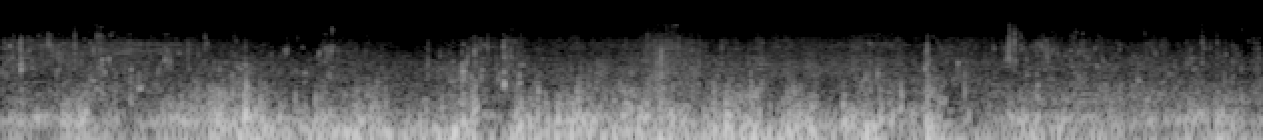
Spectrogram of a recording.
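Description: Wind buffeting the microphone in a gusty low rumble, over water lapping with small scattered splashes around the boat.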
